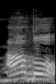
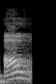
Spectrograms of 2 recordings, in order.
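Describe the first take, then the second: First: The final consonant is released with a bounce. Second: The final consonant is pressed and held. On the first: The speaker calls it wrong. "বাউন্স হবে না, আ ব এরকম না" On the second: The speaker calls it right. "চাপ দিয়ে ধরে রাখতে হবে"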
